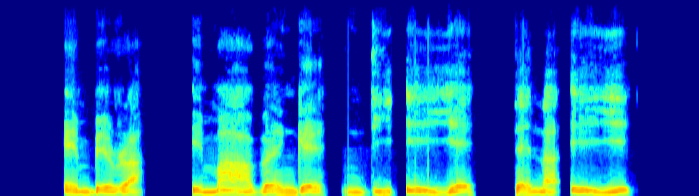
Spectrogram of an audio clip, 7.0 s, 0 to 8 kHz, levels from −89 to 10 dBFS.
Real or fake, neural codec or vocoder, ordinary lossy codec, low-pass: real; none; Opus, 24 kbps; 7.2 kHz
